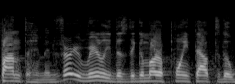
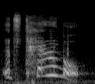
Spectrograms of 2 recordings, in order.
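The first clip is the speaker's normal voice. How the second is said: high-pitched, aghast outcry; distressed protest; 10 semitones higher than usual. Retold or imitated. Sages mourn the fox on holy ground, aghast. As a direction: build the outrage to a high peak.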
